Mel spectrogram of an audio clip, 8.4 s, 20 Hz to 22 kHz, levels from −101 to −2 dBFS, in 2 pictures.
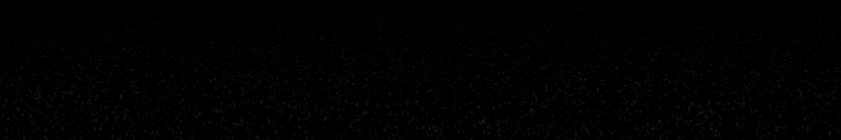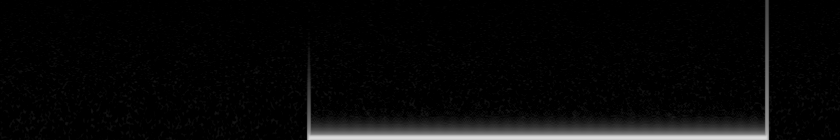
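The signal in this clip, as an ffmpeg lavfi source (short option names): -f lavfi -i "aevalsrc='0.158*sin(2*PI*92.7*t)':d=2.29:s=44100"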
